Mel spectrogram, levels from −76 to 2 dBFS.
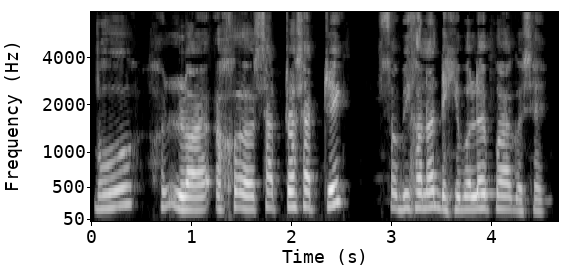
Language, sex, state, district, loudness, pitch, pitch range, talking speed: Assamese, male, Assam, Kamrup Metropolitan, -16 LUFS, 205 Hz, 185-225 Hz, 115 wpm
